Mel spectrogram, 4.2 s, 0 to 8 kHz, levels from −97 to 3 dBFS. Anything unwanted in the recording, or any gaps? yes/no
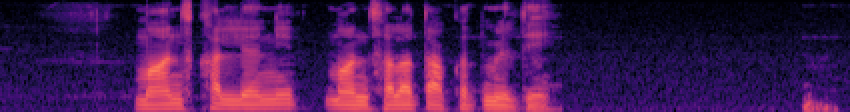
no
